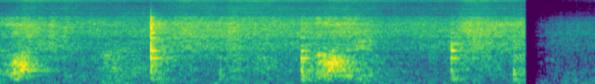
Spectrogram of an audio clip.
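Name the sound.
kohlrabi frying and being stirred in a pan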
